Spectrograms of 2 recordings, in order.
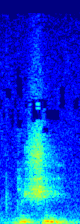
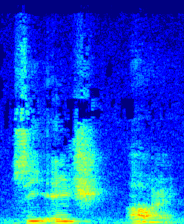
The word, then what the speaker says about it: chi: I'm bringing chi into my system.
